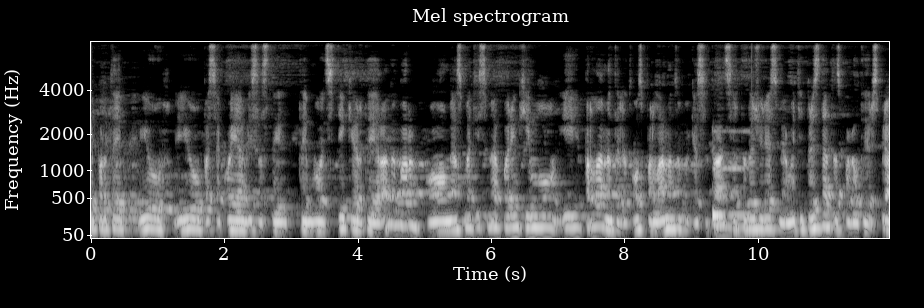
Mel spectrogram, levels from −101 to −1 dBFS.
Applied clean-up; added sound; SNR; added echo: classical method WPE with log-MMSE.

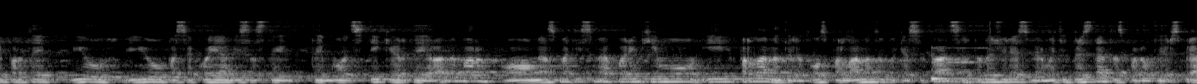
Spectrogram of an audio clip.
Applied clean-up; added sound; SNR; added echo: none; Organ; 4 dB; reverberation time 1.9 s.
